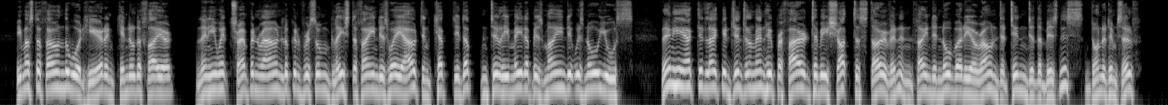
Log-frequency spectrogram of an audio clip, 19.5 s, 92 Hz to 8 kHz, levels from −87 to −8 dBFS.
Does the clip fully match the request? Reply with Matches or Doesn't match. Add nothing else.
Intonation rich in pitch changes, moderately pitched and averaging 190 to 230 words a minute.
Doesn't match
